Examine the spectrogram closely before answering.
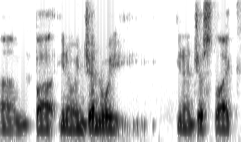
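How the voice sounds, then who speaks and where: Against a silent background in a very clean recording, a man with an Australian accent speaks at a very deep, low pitch in monotone, flat intonation. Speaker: college soccer head coach. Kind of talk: interview. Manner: halting, many fillers.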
